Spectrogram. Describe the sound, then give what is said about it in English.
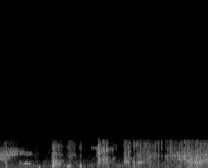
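Bags rustling and crinkling while paying at a Tim Hortons, in short, irregular bursts, a dry papery-plastic scrunching that rises and falls in loudness for a few seconds with no clear speech. “I hear the rustling of bags.”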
